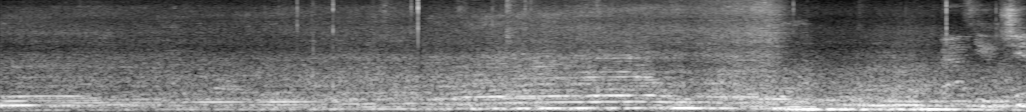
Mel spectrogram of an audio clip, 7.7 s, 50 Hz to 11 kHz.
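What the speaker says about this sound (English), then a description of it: "on the outside of the 81 of Dustin Hartwig as they come off in turn number 4 for lap number 6" Race cars in a claimers event roar steadily around an oval track, several engines overlapping and rising and falling as the pack circles, with a commentator talking continuously over them.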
